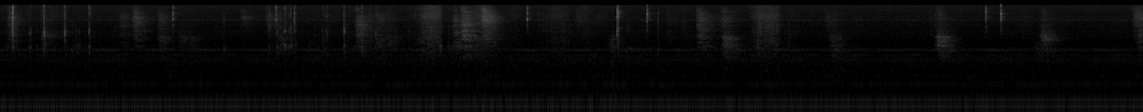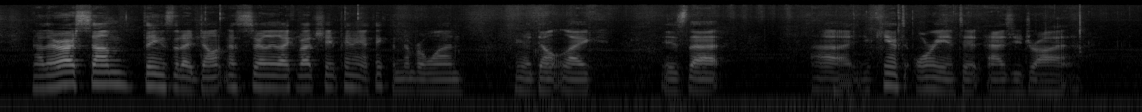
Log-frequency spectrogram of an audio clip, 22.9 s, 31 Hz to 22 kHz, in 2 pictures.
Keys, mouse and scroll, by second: 0.0-0.7 typing, 2.7 click, 3.1 ctrl+z, 3.6-5.0 typing, 6.5 click, 10.0 click, 13.6 click, 15.0 click.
